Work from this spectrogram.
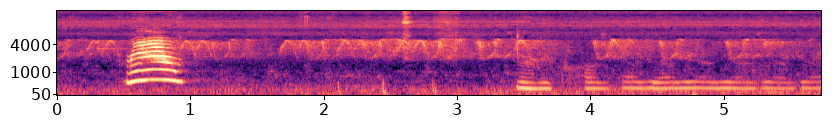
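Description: A single clear meow rings out near the start, followed by quieter shuffling and a faint, steady tone in a calm room.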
